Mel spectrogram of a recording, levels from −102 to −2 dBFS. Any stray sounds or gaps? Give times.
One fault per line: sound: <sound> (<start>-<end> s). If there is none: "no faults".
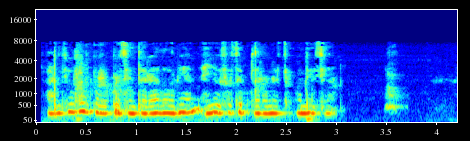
sound: bark (3.5-3.8 s)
